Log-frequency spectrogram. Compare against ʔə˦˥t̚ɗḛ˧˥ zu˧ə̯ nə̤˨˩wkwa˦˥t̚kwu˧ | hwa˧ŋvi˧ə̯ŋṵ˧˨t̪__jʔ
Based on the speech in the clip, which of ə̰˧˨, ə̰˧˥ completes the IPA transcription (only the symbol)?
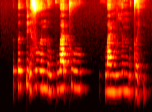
ə̰˧˨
